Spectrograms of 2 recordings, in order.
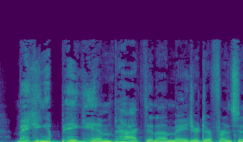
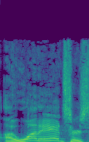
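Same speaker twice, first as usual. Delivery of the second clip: high, mock-urgent demand; playful demand; 13 semitones higher than usual. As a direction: insist on it with a grin. Host playfully demands answers.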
